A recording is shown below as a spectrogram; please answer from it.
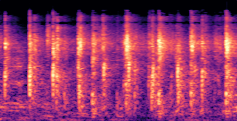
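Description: A few audience members clapping: a quick, irregular run of handclaps.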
